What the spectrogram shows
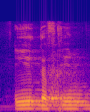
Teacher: ഇസ്തിഅലാന്റെ ഹർഫായ ഖാഫ് അതിനെ തഫ്ഖീം ചെയ്യണം, സ്വരഭാരത്തോടെ തടിപ്പിച്ച് ഉച്ചരിക്കണം. ഈ തഫ്ഖീം അതിൻ്റെ ദീർഘാക്ഷരമായ അലിഫിലും നിലനിർത്തുകയും വേണം.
